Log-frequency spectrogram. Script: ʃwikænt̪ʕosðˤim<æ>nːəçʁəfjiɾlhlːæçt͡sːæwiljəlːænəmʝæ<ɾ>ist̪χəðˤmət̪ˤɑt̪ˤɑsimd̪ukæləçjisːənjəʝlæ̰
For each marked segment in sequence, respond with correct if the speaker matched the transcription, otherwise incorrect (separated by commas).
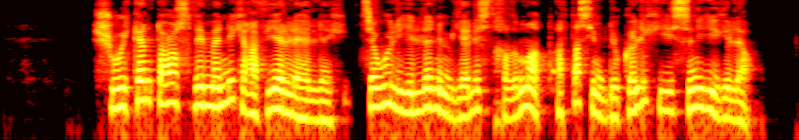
correct, incorrect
